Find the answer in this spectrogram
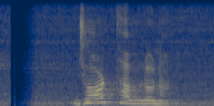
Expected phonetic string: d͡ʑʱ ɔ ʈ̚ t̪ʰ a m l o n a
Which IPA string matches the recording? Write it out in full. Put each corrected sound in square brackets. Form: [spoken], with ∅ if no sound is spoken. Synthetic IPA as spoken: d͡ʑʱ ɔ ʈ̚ t̪ʰ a m l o n a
